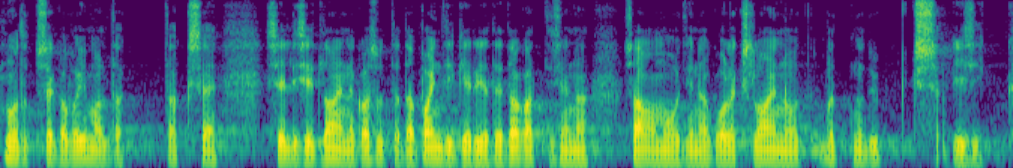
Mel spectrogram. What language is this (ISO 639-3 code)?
est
